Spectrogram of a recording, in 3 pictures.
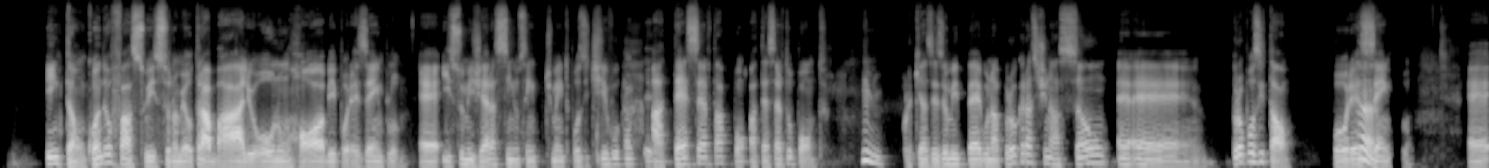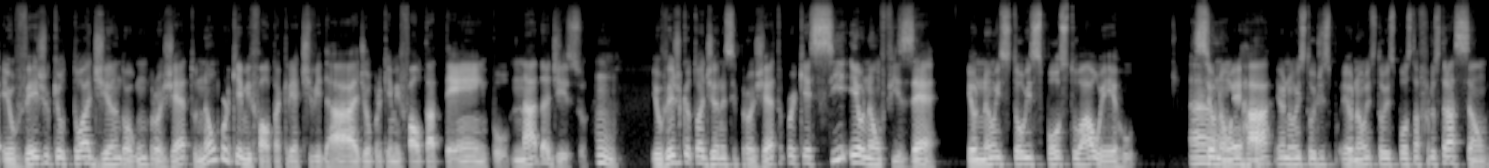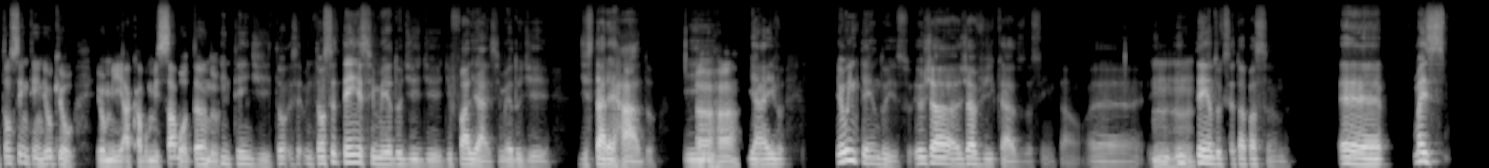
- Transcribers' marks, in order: tapping
- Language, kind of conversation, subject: Portuguese, advice, Como posso enfrentar o medo de falhar e recomeçar o meu negócio?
